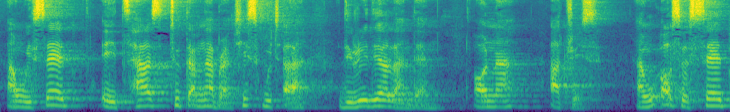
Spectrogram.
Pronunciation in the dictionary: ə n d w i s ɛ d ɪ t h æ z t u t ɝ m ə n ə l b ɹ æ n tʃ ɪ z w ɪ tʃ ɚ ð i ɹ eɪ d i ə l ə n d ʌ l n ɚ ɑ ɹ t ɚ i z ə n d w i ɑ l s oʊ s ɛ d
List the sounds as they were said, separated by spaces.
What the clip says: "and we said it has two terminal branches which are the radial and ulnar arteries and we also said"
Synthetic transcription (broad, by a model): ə n w i s ɛ d ɪ t h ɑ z t u t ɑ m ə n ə b ɹ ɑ n tʃ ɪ s w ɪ tʃ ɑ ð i ɹ eɪ d i ə l ə n d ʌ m n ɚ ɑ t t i s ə n w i ɑ l s oʊ s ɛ d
